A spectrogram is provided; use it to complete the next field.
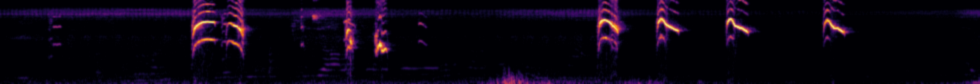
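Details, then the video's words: Lure song from a greater green leafbird, used to provoke a learning leafbird into song: sparse loud whistled notes, each a quick rising-then-falling slur, spaced about a second apart, with a soft low rustle midway. "PANCINGAN CUCAK IJO GACOR UNTUK MEMANCING CUCAK IJO BAHAN BELAJAR BUNYI"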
